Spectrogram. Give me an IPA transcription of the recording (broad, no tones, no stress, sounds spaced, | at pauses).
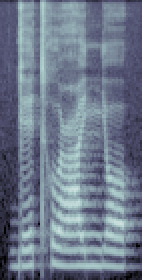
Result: ɡ e tʰ o ʕ e nʲ ɔ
